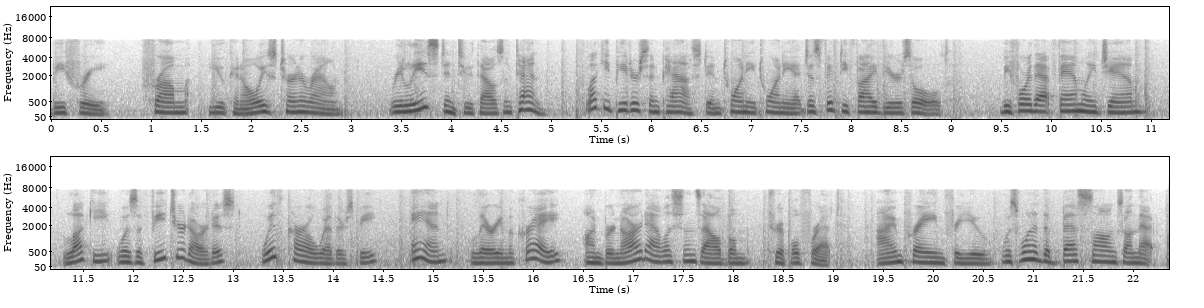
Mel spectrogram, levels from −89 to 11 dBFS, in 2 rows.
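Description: Speech over a call path whose spectrum stops at 8 kHz, consistent with G.722 at 64 kbps, with room noise sitting about 21 dB below the speech: no technical faults found.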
